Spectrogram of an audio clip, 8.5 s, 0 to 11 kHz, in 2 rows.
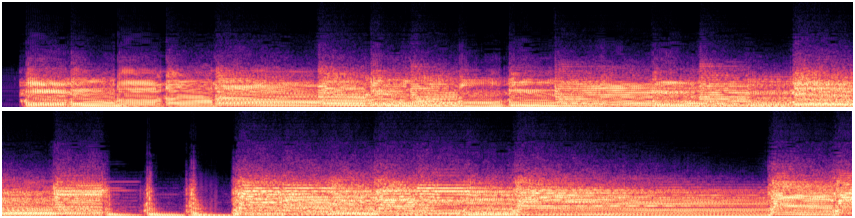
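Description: A 2015 American-made Fender Telecaster with a Broadcaster bridge pickup plays through a Freeway pedal into a Fender Hot Rod amp, giving a loud distorted tone with picked notes, chords and ringing sustain that runs continuously.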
